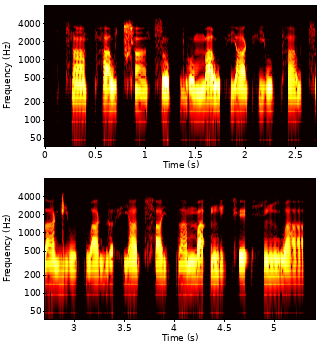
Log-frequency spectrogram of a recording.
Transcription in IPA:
t͡sã˧ pʰa˧wt͡ɕʰã˨˩ t͡so˦p̚ ɡo˨˩ma˥˧w hja˧kʰju˧pʰa˨˩wt͡sa˧ ɡju˨˩t̪wa˨˩ ɡə˥˧hja˧t͡sʰa˨˩j t̪a˧ ma˦ʔŋi˥˧kʰe˨ʔhĩ˦ŋ wa˨˩

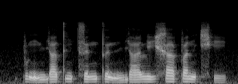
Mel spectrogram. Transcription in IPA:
pʊ̰˨˩ŋ n̪jä˧˥t̪i˧ŋ t͡sə˧˥nt̪ə̰˨˩nn̪jä˧˥ li˧˥xä˥pa˥˩nt͡ɕʰi˩

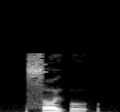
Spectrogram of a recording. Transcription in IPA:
sˤʉʔoʔ

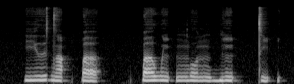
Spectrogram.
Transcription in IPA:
jɨdãʔk͡pɐ | k͡pɐwĩʔŋ͡mon ɡ͡bĩʔtːiʔ

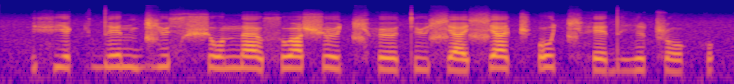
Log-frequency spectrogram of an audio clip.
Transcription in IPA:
fʲæ˧k de˧nd͡ʑy˧s ʃo˧næ˦˨sʷɑ˦ ʃø˧t͡ɕʰø˨ ty˨ɕæ˨ɕæ˦t͡ʃʼo˦ t͡ɕʰe˨dʱi˧ʈ͡ʂo˨k

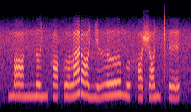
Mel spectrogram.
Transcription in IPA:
mɒːnːɤɲkɒ kolˠaɾɒː ʎɪlːɤːmo hɒʃɒɲǀʰɘ

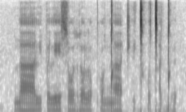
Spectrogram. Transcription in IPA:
naːlipə le sɔrɔlɔ pʼɔŋ͡ǃaː t͡ʃʼɪǀʰɔǀaɡ͡ǃə

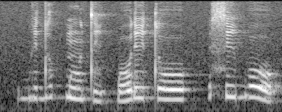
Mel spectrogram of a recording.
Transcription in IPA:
bi˧du˦ k͡pũ˧ti˨ k͡po˨˦ɾi˧to˧ | si˦bo˦˨

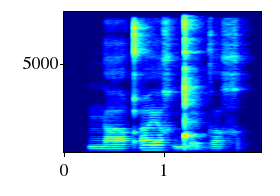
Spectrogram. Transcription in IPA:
ŋaqʼɛːχŋ͡ǃɛɡʌχ

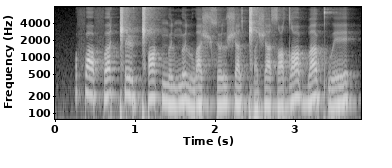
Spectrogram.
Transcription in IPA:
fɑ˥˧ fɐ˧˥˧ǁe˥˩ɭǁɑ˧˥˧k ŋɵ˨lŋɵ˥˩lwa˥˩ʃsɵ˨˦l ʃa˨˦lɡ͡ǁa˨ʃa˥˩se˨ dˤɛ˧˥˧ba˧˥˧kʷʼe˨˦

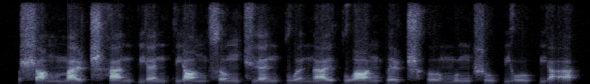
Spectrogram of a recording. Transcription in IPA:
ʂɑ̰˨˩ŋ ma˥˩ɪ̯ʈ͡ʂʰa˧˥npjɛ˥n t̪jɑ̰˨˩ŋsɤ˥ŋt͡ɕɥɛ˥˩n t̪wə̰˨˩na˥ɪ̯ t̪wɑ˥ŋpe˨ɪ̯ ʈ͡ʂʰɤ̰˨˩mʊ˧˥ŋ ʂu˧˥pjo˧˥ʊ̯pjä̰˨˩˦

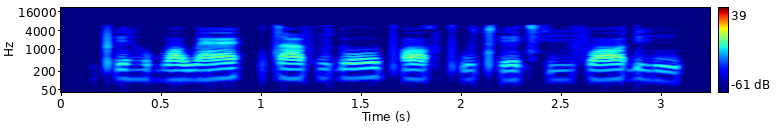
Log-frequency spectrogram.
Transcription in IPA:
pʼeɦobɒːwæ | tˤiːfuɗoː pʼɒːxpʼutʼe t͡sʼiːfɒː ɗiŋ

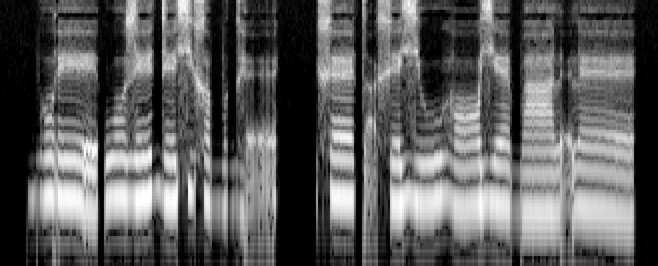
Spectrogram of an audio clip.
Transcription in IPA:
bʱoɾe | woze desʲɨxɐ bɐɡʱɛ̰ | xɛːta̰xe zʲuː ɦɔːzʲɛː baːlɛ̰lɛː

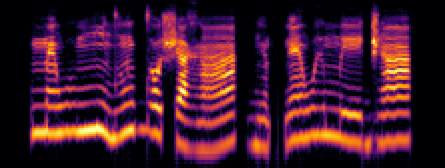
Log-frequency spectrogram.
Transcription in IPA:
mɛ̃˦wu˦ ŋĩ˦˨dũ˦l dɔ˧ʃa˨ɣã˨˦ | ɡɛ̃˨pɗɛ̃˦wɨ˦ meː˧d͡ʒã˦

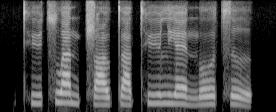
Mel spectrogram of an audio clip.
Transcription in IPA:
t̪ʰy˧˥t͡swa˥˩n ʈ͡ʂɑ˧˥ʊ̯t̪ä˧˥ t̪ʰy˥ljɛ˥˩ n̪o˥ʊ̯t͡sɹ̩˥˩

